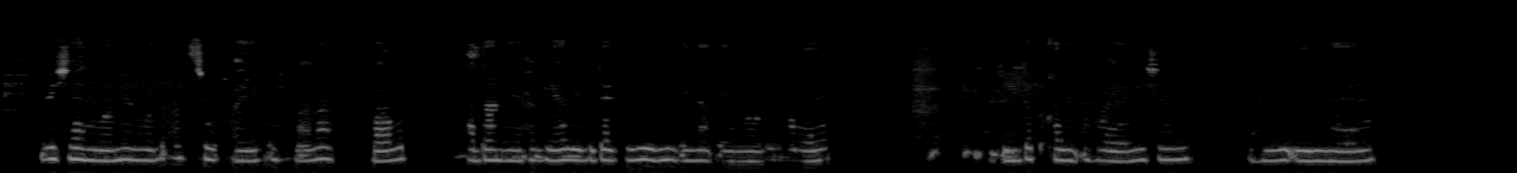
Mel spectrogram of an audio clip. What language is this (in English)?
Somali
